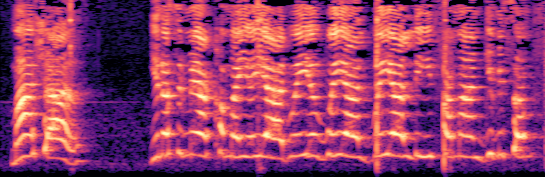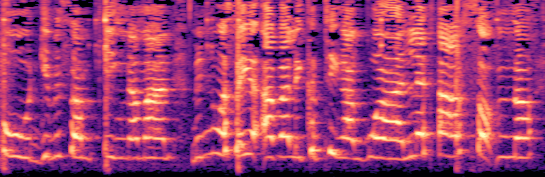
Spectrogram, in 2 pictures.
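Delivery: high, fast pleading Jamaican patois; Jamaican patois beggar. Retold or imitated. Begging a returning islander for food in high patois. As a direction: beg for food in thick patois. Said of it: "some people would like".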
